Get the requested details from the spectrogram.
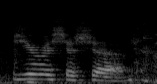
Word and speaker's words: Shear-Jashub: His name is Shear-Jashub. – Shear-Jashub. – Pronounce it for us. – Shear-Jashub. Just like he said.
